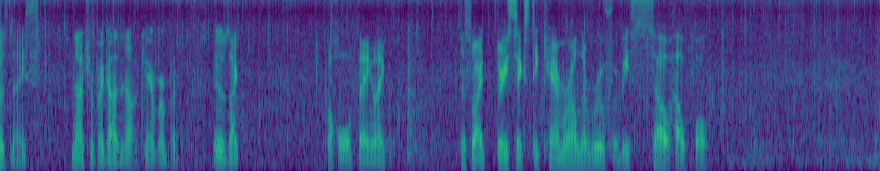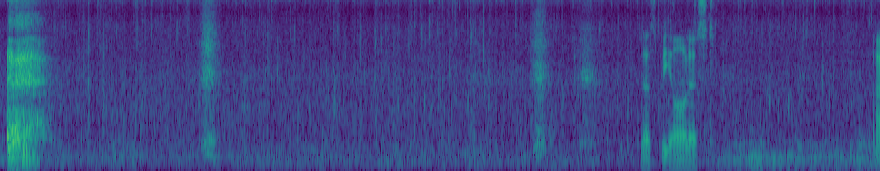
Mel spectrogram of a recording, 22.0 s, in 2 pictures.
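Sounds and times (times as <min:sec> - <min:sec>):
steady rain falling: 0:00.0 - 0:22.0
short cough-like bursts: 0:11.1 - 0:11.7.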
